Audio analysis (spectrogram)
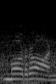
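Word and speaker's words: Morón: This guy's name is Loren Moron, but it's spelled Moron.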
